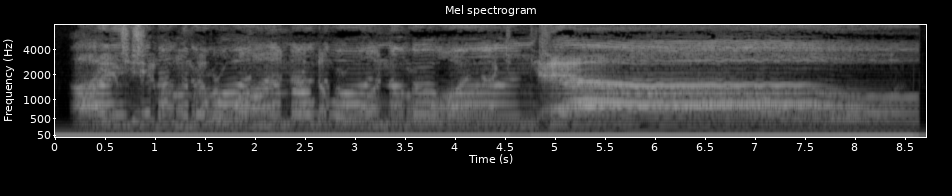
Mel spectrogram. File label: chipmunk trio experiment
